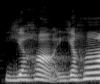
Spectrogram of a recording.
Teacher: यहाँ में हाँ की जो आवाज़ है वो कहाँ से आ रही है? वो नाक से आ रही है, तो हा के ऊपर चंद्र बिंदी लगेगी। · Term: अनुनासिक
